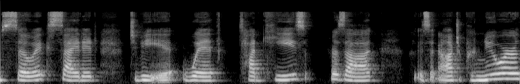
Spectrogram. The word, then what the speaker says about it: Taqdees: I am so excited today to introduce Takis. Is that how I say your name correct? Takis Razak. Tak Takis. You just add the D in. You have it right. Todd Keys.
